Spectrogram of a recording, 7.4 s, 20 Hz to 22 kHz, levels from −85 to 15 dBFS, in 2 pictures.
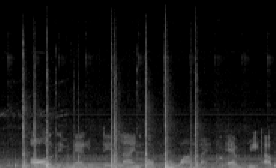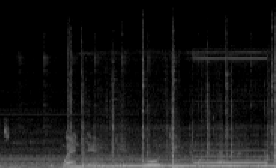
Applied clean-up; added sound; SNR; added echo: none; Printer; -3 dB; none.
